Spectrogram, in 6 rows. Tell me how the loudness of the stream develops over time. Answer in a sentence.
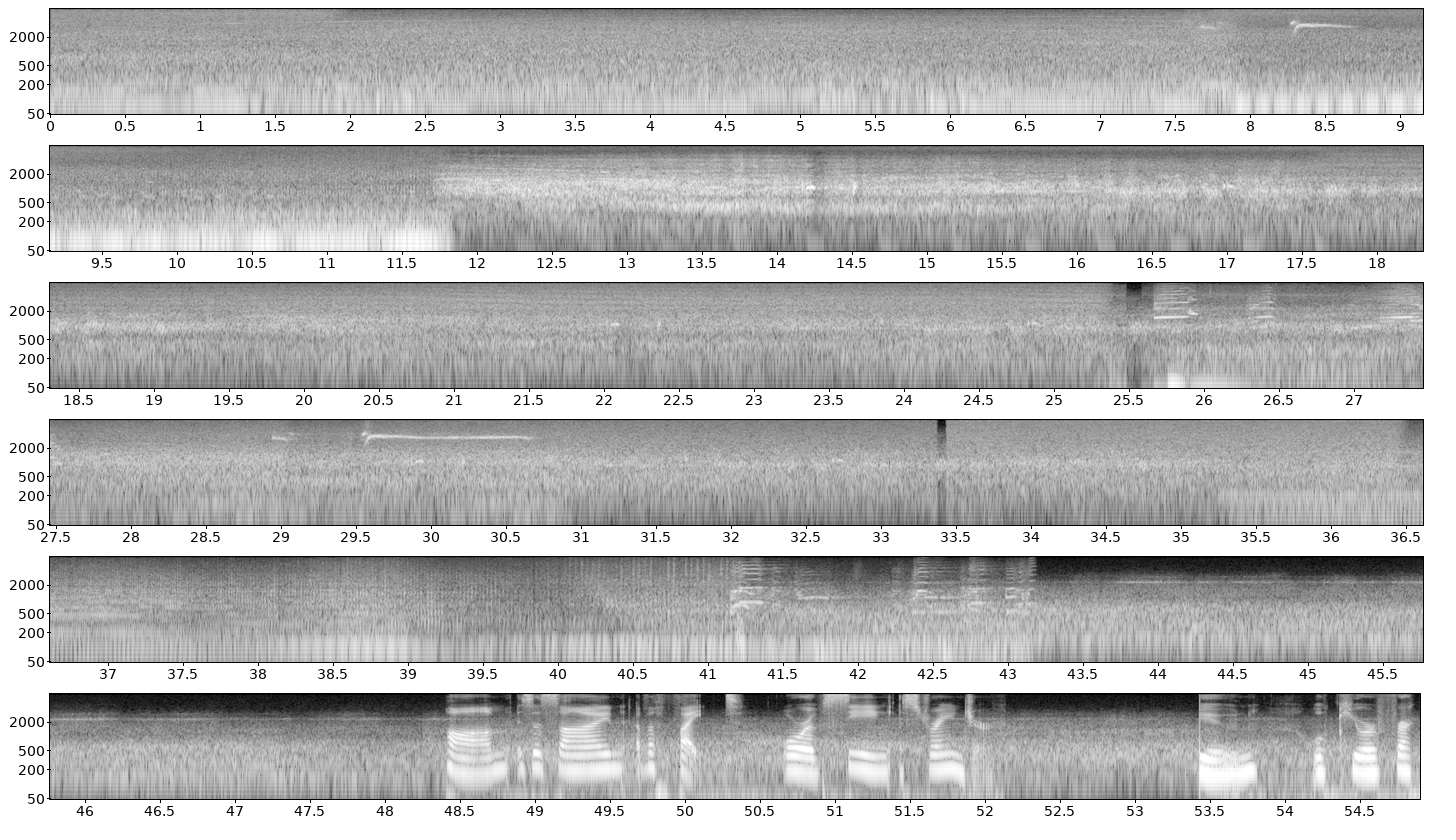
The volume of the stream goes down, then up.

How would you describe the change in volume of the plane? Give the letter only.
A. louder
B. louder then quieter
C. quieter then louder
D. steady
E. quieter
B.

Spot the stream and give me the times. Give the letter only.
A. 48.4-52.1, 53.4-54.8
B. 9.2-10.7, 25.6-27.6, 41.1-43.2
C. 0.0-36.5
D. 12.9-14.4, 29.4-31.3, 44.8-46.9
C.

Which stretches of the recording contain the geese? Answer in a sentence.
The geese can be heard from 9.2 to 10.7 s, from 25.6 to 27.6 s and from 41.1 to 43.2 s.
